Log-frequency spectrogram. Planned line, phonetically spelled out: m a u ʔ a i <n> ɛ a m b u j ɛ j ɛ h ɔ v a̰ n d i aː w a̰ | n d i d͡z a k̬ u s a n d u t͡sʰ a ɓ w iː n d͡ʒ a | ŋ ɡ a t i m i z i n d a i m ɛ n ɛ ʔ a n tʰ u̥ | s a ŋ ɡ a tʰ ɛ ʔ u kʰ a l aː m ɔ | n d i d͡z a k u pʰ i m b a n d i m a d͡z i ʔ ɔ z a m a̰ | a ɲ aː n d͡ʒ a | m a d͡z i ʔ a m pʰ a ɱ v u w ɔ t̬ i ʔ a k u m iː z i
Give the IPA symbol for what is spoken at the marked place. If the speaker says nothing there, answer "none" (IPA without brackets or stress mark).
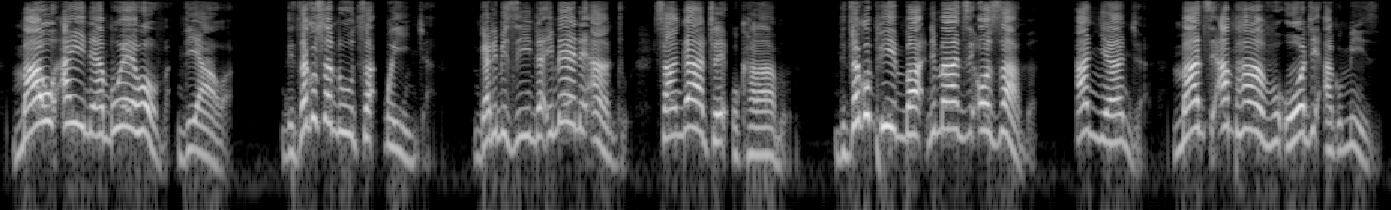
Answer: n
